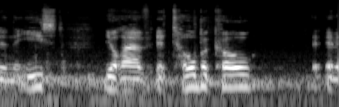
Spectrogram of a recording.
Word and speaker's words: Etobicoke: You'll have Etobicoke, and it's spelled Etobicoke, in the west.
